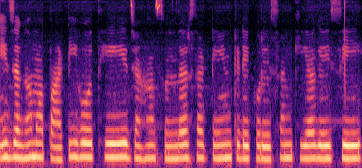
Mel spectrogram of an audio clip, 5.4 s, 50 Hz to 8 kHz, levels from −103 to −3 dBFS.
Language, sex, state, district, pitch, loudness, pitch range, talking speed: Chhattisgarhi, female, Chhattisgarh, Raigarh, 230 Hz, -14 LUFS, 225-240 Hz, 155 wpm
